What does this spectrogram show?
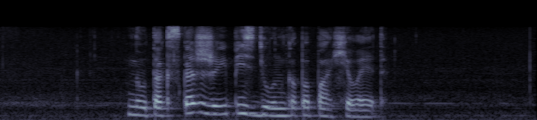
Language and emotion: Russian, neutral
